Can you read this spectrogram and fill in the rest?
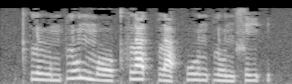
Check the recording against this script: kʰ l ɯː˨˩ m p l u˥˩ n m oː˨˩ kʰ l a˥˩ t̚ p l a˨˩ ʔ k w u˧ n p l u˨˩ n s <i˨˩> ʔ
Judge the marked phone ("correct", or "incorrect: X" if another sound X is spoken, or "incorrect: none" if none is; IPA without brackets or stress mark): incorrect: i˦˥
